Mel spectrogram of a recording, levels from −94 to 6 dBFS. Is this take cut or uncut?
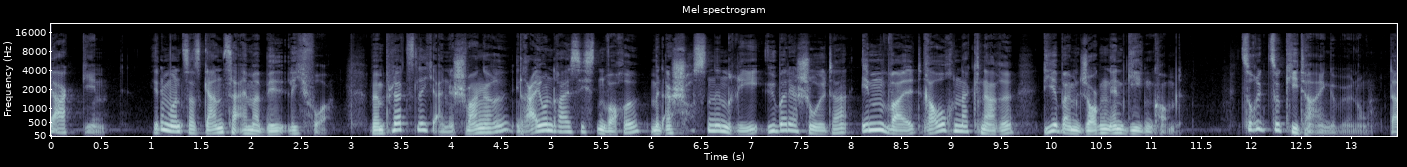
cut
